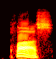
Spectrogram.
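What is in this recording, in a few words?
"plus", American English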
